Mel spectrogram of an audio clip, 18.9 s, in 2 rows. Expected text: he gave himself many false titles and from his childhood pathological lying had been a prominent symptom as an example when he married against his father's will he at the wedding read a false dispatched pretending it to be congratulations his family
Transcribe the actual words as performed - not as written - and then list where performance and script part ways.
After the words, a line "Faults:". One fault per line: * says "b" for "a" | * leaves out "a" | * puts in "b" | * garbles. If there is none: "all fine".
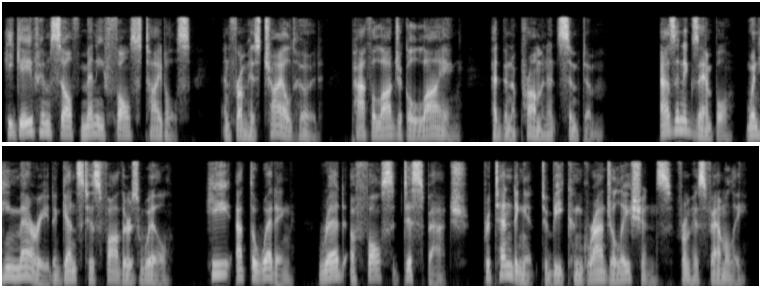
he gave himself many false titles and from his childhood pathological lying had been a prominent symptom as an example when he married against his father's will he at the wedding read a false dispatch pretending it to be congratulations from his family
Faults:
* says "dispatch" for "dispatched"
* puts in "from"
